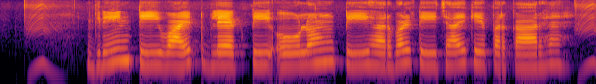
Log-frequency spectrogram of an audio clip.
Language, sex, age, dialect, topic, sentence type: Hindi, female, 31-35, Garhwali, agriculture, statement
